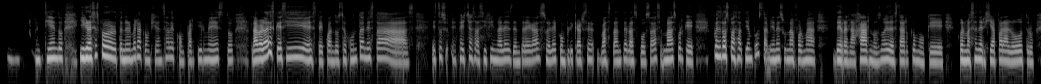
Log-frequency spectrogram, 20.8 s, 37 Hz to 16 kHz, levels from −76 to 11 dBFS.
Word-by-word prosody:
Ujú. 215 -2 -14 0.3
Entiendo, 235 +2 +2 0.3
y 245 - +6
gracias 245 +5 +7
por 270 -6 +7
tenerme 225 +1 +1
la 270 0 +1
confianza 205 +3 -8
de 250 -1 -3
compartirme 215 +3 -4
esto. 210 -1 -7 0.3
La 210 +1 +8
verdad 250 +8 +9
es 365 - +3
que 245 0 +1
sí, 255 +2 0
este, 210 -4 -1
cuando 195 0 -4
se 210 +3 -7
juntan 230 +5 -2
estas 235 -7 0 0.3
estas, 225 +3 -7
eh, 210 - -12
fechas 235 +1 -5
así 205 +1 -5
finales 215 0 -3
de 190 - -6
entrega 200 +4 -3
suele 215 -1 -4
complicarse 205 +2 -4
bastante 200 +1 -4
las 195 -2 -3
cosas 195 +2 -6
más 215 +2 +2
porque, 205 -7 -3 0.4
pues, 280 -1 +3
los 280 -1 +6
pasatiempos 240 +5 -2
también 215 0 -2
es 230 -1 -3
una 220 -1 -1
forma 210 0 -1 0.3
de 210 0 +2
relajarnos, 195 0 +2
¿no?, 220 +1 -1
y - - +1
de 205 - +2
estar 195 0 -2
como 195 -4 -5
que 180 -1 -4 0.3
con 215 -1 +2
más 205 +2 +1
energía 210 -3 0
para 200 -1 +1
lo 190 +1 0
otro. 190 -3 -3
215 Hz, 160 wpm, -24 LUFS, 200-235 Hz, 0.4 s, verdad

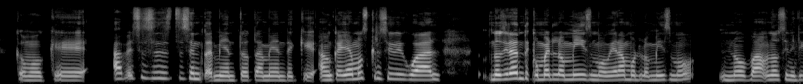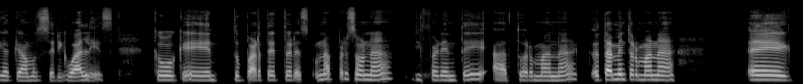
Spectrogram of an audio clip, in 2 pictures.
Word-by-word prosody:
Como 190 0 -2
que 190 +1 -1 0.3
a 260 - +4
veces 290 +1 -1
es 285 0 -3
este 275 0 -2
sentimiento 195 -7 0
también 195 -1 -1
de 190 -1 -5
que, - - -4
aunque 205 +2 +1
hayamos 240 +5 +3
crecido 265 -4 -3
igual, 220 -1 +4 0.5
nos 225 0 +6
dieran 265 +3 +8
de 275 - -4
comer 225 0 +2
lo 220 -1 +3
mismo, 220 -2 0
viéramos 210 +2 +1
lo 195 - -3
mismo, 210 +2 -3 0.2
no 205 +1 -1
va 195 -1 +3
no 215 0 +2
significa 205 -2 -3
que 185 - -3
vamos 185 +1 -4
a - - -2
ser 180 - -6
iguales. 180 +2 -1 0.4
Como 205 -1 -1
que 195 -1 -1
en 195 0 -6
tu 200 - -6
parte 210 +1 -1
tú 205 - -7
eres 205 - -4
una 225 - -2
persona 225 0 -1 0.2
diferente 210 +1 -4
a - - -2
tu - - -9
hermana, 195 +4 -3 0.3
también 235 +1 +6
tu 230 - -1
hermana, 215 -2 +1 0.7
eh, 215 -2 +6
210 Hz, 185 wpm, -25 LUFS, 195-225 Hz, 0.7 s, dieran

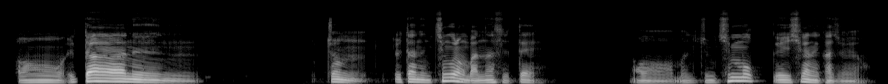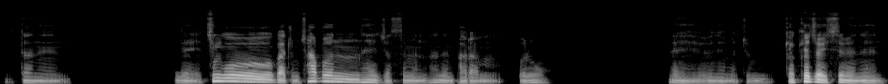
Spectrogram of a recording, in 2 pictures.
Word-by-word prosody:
아 95 -1 -1
일단은 110 - +4 1.3
좀 100 -11 -1 0.3
일단은 115 -2 +1
친구랑 145 0 +2
만났을 95 +1 -1
때 95 +2 -5 0.8
어 80 -3 -6
먼저 85 +2 -10
좀 95 0 -7
침묵의 155 - 0
시간을 105 -1 +1
가져요. 75 -4 -7 0.2
일단은 80 -4 -8 1.1
네, 85 -4 -6
친구가 135 -9 +4
좀 90 -1 -6
차분해졌으면 105 - 0
하는 95 -3 -5
바람으로 85 +2 -7 1.2
네, 80 -3 -5
왜냐하면 80 -2 -7
좀 80 0 -11 0.2
격해져 115 +4 +5
있으면은 90 -3 0
95 Hz, 205 characters per minute, -24 LUFS, 85-115 Hz, 1.3 s, 격해져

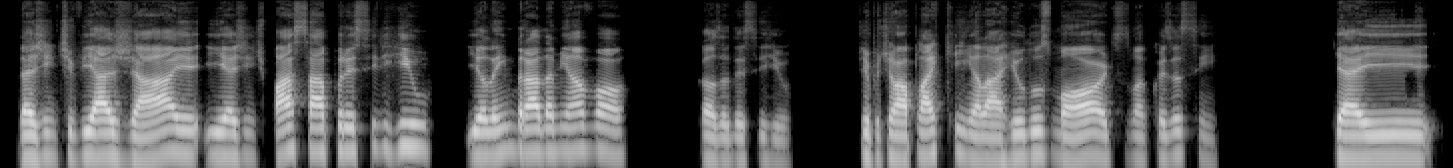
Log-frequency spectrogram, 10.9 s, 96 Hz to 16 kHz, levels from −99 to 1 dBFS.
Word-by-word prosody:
da 130 -1 +5
gente 140 +2 -8
viajar 140 0 +4
e 150 0 -2
e 145 0 -2
a - - +2
gente 135 -1 -13
passar 165 +2 +3
por 165 +1 -4
esse 165 +2 -6
rio, 180 +1 -4 0.3
e - - -5
eu 145 - +4
lembrar 160 +1 +3
da 160 - 0
minha 165 +1 -2
vó, 165 -4 -1
por - - -53 0.4
causa 120 -2 -3
desse 120 +1 -10
rio. 115 -2 -16 0.5
Tipo, 140 -2 -5
tinha 135 - 0
uma 125 - +5
plaquinha 140 -1 -1
lá, 120 -1 +3
"Rio 135 +3 -3
dos 145 +1 -3
Mortos", 130 +1 +2
uma 130 -2 -9
coisa 130 +3 -8
assim. 135 -5 -17 0.9
E - - +4
aí 130 - +1
140 Hz, 185 wpm, -22 LUFS, 130-155 Hz, 0.9 s, da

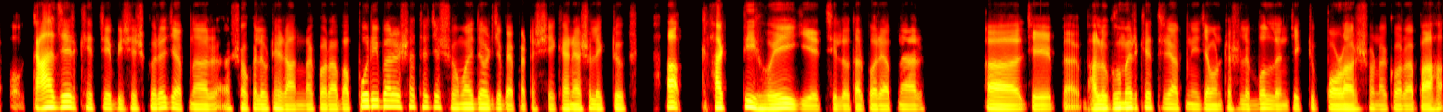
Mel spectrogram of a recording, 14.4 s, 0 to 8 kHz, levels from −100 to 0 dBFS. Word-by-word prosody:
অ - - -9 0.2
কাজের 145 +3 +6
ক্ষেত্রে 125 -3 -3
বিশেষ 110 +1 -4
করে। 125 +1 +1
যে - - 0
আপনার 105 -2 -1 0.2
আ - - -3
সকালে 110 -1 -1
উঠে 115 +2 -1
রান্না 100 +1 -3
করা 105 -1 0
বা 105 - +1
পরিবারের 165 -1 +4
সাথে 155 0 -3
যে - - +2
সময় 120 0 +2
দেওয়ার 115 -3 +1
যে - - +1
ব্যাপারটা। 100 +1 -5
সেখানে 105 +2 -1
আসলে 115 0 -2
একটু 110 - -3 0.5
আ - - +9 0.4
ঘাটতি 135 +4 +3
হয়েই 120 +3 +6
গিয়েছিল। 100 0 -3
তারপরে 100 0 -1
আপনার 100 -2 -3 0.8
আ - - +6 0.4
যে 100 - +1 0.3
আ - - -3 0.2
ভালো 110 +1 +5
ঘুমের 130 0 +4
ক্ষেত্রে 130 -1 -2
আপনি 115 0 -8
যেমনটা 105 -1 -1
আসলে 110 +1 -5
বললেন। 110 -3 -1
যে - - -9
একটু 110 - -9
পড়াশোনা 105 0 +1
করা 100 -1 -1
বা 100 - +3
হা 115 - -3
110 Hz, 185 wpm, -24 LUFS, 105-125 Hz, 0.8 s, আ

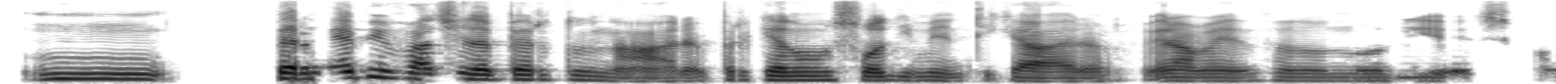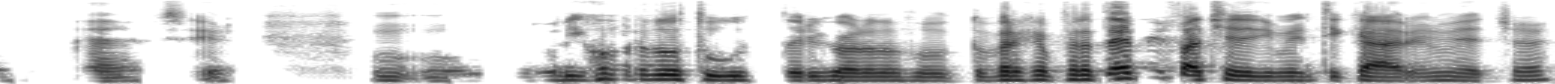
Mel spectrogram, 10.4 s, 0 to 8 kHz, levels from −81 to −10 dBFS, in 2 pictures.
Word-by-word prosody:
Mhmm, 185 0 0 0.3
per 200 - +6
me 210 - 0
è - - +6
più 250 -1 +2
facile 185 -4 +3
perdonare 140 -10 -1
perché 150 0 0
non 145 0 +1
so 140 -2 +1
dimenticare, 120 -5 -3
veramente 120 +1 -2
non 125 0 -6
non 120 0 -6
riesco. 120 +1 -9 0.3
Eh 115 0 -6
sì, - - -11 0.5
mh-mh, 120 -3 -10 0.3
ricordo 165 +2 +1
tutto, 145 -3 -1
ricordo 135 -1 +1
tutto. 125 -2 -7
Perché 155 +1 +3
per 165 +2 +3
te 185 - +7
è - - +7
più 225 - -11
facile 155 -6 +5
dimenticare 135 -2 +1
invece? 140 +3 -5
140 Hz, 175 wpm, -20 LUFS, 125-165 Hz, 0.5 s, te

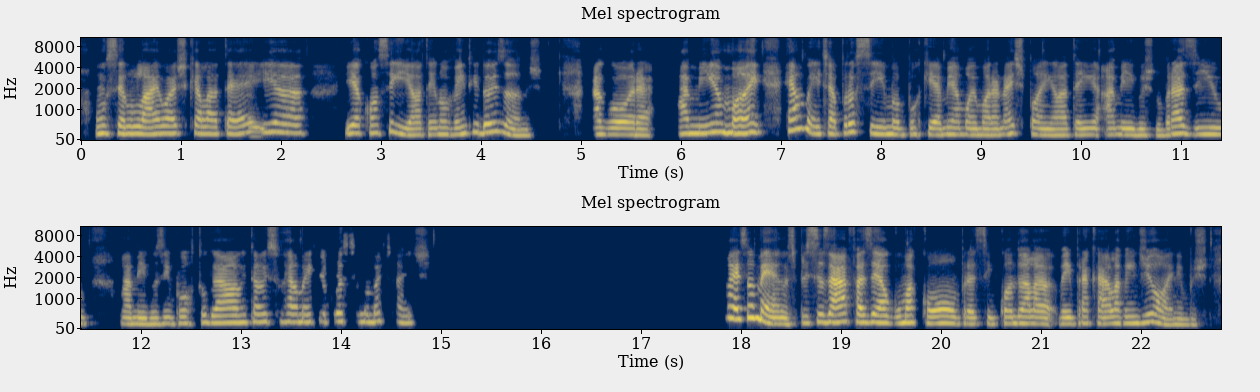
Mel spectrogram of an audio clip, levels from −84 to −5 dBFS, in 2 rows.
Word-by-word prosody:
um 235 +1 0
celular 230 -2 +2
eu 235 +1 0
acho 235 0 -1
que - - -6
ela 225 -1 +1
até 220 -7 -2
ia 265 - -1 0.4
ia 245 0 +2
conseguir. 245 -2 -3
Ela 195 +1 0
tem 200 +1 -6
92 240 +7 -1
anos. 180 -5 -4 0.5
Agora, 205 -3 +1 0.3
a 230 +1 0
minha 245 +4 +1
mãe 255 +1 +4 0.2
realmente 330 - +1
aproxima, 220 -4 -1
porque 205 +1 -6
a 195 - +2
minha 205 0 -2
mãe 200 -1 -2
mora 190 0 -1
na 205 +3 -1
Espanha, 205 -5 -3
ela 185 0 -1
tem 195 +1 -3
amigos 195 -2 -2
no 180 - -6
Brasil, 210 -1 0 0.4
amigos 190 -1 -1
em 200 -1 -5
Portugal, 225 +3 0
então, 250 +2 -2
isso 255 0 -7
realmente 245 0 -2
aproxima 255 0 -5
bastante. 240 -4 -7 3.0
Mais 345 -1 +6
ou 385 0 +7
menos, 195 - +5
se - - -17
precisar 245 +4 +5
fazer 240 -1 +4
alguma 225 +1 +3
compra, 205 -2 +2
assim. 195 0 -6
Quando 205 +1 -2
ela 205 -2 +2
vem 195 0 0
pra 210 0 -2
cá, 205 -2 0
ela 205 +2 +2
vem 210 0 -2
de 240 +3 -1
ônibus, 175 -5 -3
220 Hz, 155 wpm, -24 LUFS, 200-245 Hz, 3.0 s, ou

